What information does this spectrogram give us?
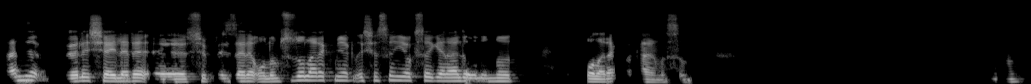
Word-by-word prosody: Sen 190 +3 +1
de 190 - -1 0.2
böyle 150 +4 +3
şeylere, 155 -1 +4
eee, 120 0 +4
sürprizlere 145 +3 -2
olumsuz 140 +5 -2
olarak 190 0 +1
mı 185 - -2
yaklaşırsın 175 +2 -5
yoksa 180 -1 -1
genelde 160 -1 +2
olumlu 150 0 -1 0.7
olarak 130 0 +3
bakar 115 -2 -6
mısın? 105 0 -12 3.0
Hı - - -17 0.2
hı. - - -15
150 Hz, 105 wpm, -24 LUFS, 140-175 Hz, 3.0 s, şeylere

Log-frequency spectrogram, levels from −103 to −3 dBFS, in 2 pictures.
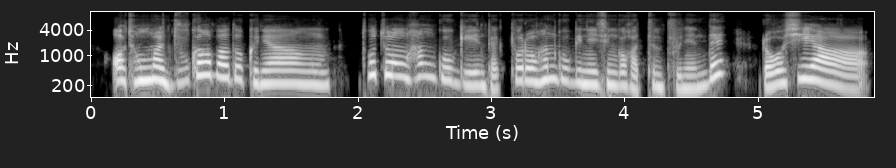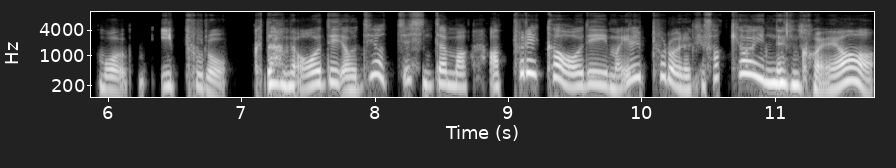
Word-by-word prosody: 어 265 - +5
정말 265 +1 +5
누가 270 - +2
봐도 310 -3 +2
그냥 225 -2 0 0.2
토종 360 -2 +2
한국인 275 -10 -3
100% 250 +9 -1
한국인이신 235 -7 0
것 205 - -1
같은 185 +1 -4
분인데 180 - -1 0.2
러시아 230 - +3
뭐 165 -4 -3 0.3
2% 190 -4 -5 0.2
그다음에 220 -2 +1
어디 225 +5 +1
어디였지? 270 - -3
진짜 225 -4 -3
막 190 -2 -3
아프리카 360 - +1
어디 200 +2 0
막 165 -3 -4
1% 320 +2 -1
이렇게 165 +4 -4
섞여있는 305 - +3
거예요. 230 +7 +2
230 Hz, 300 characters per minute, -20 LUFS, 200-290 Hz, 0.3 s, 어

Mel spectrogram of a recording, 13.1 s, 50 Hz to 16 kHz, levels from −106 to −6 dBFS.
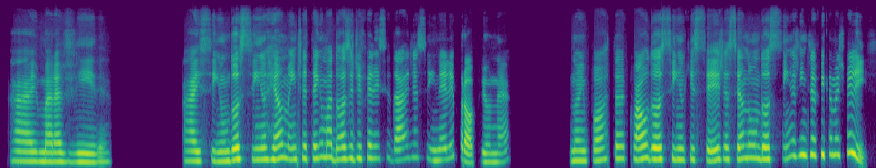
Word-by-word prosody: Ai, 210 -1 -1
maravilha. 195 -1 0 1.1
Ai 215 -1 0
sim, 210 0 -5
um 210 +1 +2
docinho, 245 +1 +3
realmente, 255 +1 +1
tem 260 +2 0
uma 295 0 -1
dose 255 +2 0
de 265 +1 -1
felicidade, 265 -1 -5
assim, 275 -5 -9
nele 240 +5 -4
próprio, 190 - -2
né. 190 +4 -7 0.9
Não 220 0 0
importa 235 +4 -2
qual 255 +2 +2
docinho 250 -1 +3
que 245 +2 -4
seja, 235 +1 0
sendo 255 +2 -1
um 275 -1 -1
docinho, 255 +2 0
a 320 - -3
gente 345 0 +2
fica 350 +1 +3
mais 345 0 -2
feliz. 390 -3 +3
245 Hz, 135 wpm, -23 LUFS, 215-265 Hz, 1.1 s, docinho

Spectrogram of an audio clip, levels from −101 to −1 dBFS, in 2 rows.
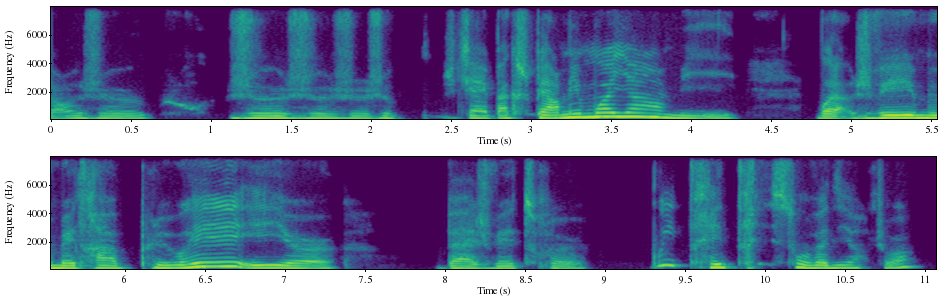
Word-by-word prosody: alors 170 +2 -7
je 165 +1 -7 0.5
je, 170 0 -2
heu, 170 0 +1
je 160 +1 -4
je 160 +1 -6
je 160 +2 -5 0.3
je 190 - -18
dirais 175 -3 -4
pas 175 - -4
que 175 - -7
je - - -13
perds 190 -2 +2
mes 230 +3 +6
moyens, 275 -1 +6
mais, 165 - -5 0.5
voilà 160 -3 -2
je 165 +1 -4
vais 190 +2 +6
me 185 -1 +5
mettre 175 0 +1
à 175 -1 -1
pleurer 255 +11 +3
et 190 -6 +2
heu, 165 0 -3 0.7
bah, 165 -2 -3
je 150 - -8
vais 160 0 -4
être, 160 0 -9 0.5
oui, 375 0 -3
très 225 0 0
triste, 420 - -11
on 220 - +3
va 185 0 +1
dire. 195 +1 -4
Tu - - -13
vois? 245 +2 -6
175 Hz, 200 wpm, -20 LUFS, 165-200 Hz, 0.7 s, mes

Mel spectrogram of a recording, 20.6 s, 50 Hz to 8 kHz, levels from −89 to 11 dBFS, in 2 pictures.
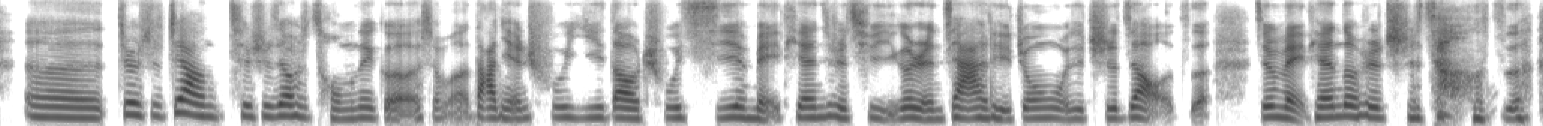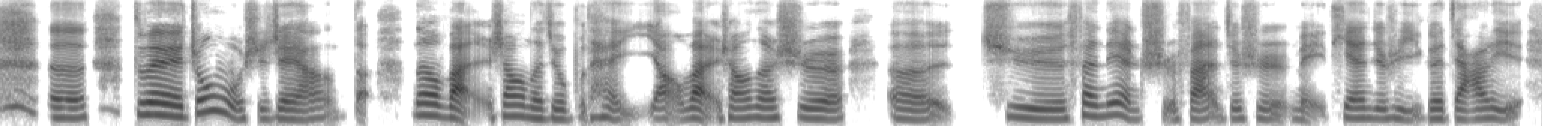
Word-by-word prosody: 呃， 195 -3 -2
就 245 +3 +1
是 225 -1 -7
这 285 - +1
样 225 -6 +4
其 215 -1 -3
实 215 0 -3
就 220 0 +2
是 - - -7
从 175 -2 -7
那 195 0 -2
个 185 - -2
什 180 -2 -5
么 - - -8
大 200 -2 +3
年 175 -2 -1
初 200 0 -5
一 195 +1 -7
到 185 -2 +3
初 195 +2 -3
七， 195 +1 0
每 170 -3 0
天 195 -1 +1
就 215 - -6
是 190 -3 -1
去 190 +1 0
一 170 - -6
个 195 +1 +2
人 170 -1 +4
家 185 +1 +5
里 180 -3 -2
中 185 +2 -3
午 - - -6
去 175 0 -6
吃 180 +1 +1
饺 195 +2 +1
子， - - -7 0.3
就 205 +1 +2
每 185 -4 +6
天 200 0 +3
都 215 -1 +2
是 200 -4 +2
吃 185 0 +3
饺 180 - +4 0.3
子。 180 +1 -4 0.4
嗯 190 -1 +1 0.3
对， 245 -3 +7
中 290 +8 0
午 170 - -3
是 175 -1 -3
这 175 -1 +3
样 170 +3 -1
的， - - -7 0.3
那 235 -1 +3
晚 200 - +4
上 220 -1 +2
呢， 180 -1 -1
就 170 -1 -4
不 - - -13
太 195 0 -2
一 - - -10
样， 180 -4 -1
晚 185 -1 +4
上 185 0 0
呢 190 -1 -1
是， 180 -4 -1 0.3
呃， 165 -2 -3 0.3
去 180 -5 -2
饭 225 +2 -1
店 235 -7 0
吃 160 - -4
饭。 - - +1
就 175 -1 -7
是 170 -1 -5
每 - - -7
天 185 -1 0
就 175 - -3
是 180 -1 -6
一 - - -8
个 175 0 -3
家 175 0 0
里， 180 -2 -5
190 Hz, 240 characters per minute, -23 LUFS, 175-205 Hz, 0.4 s, 对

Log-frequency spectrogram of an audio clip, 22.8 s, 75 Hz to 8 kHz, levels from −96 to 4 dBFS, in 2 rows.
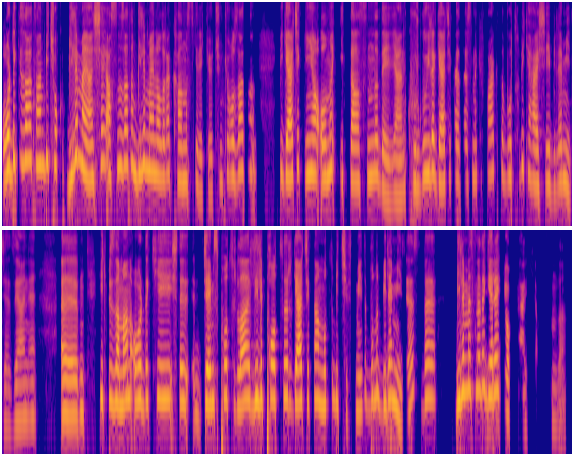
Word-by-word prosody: oradaki 265 +7 +4
zaten 280 -2 +3
birçok 270 -10 -3
bilinmeyen 230 -3 +4
şey 280 +7 -2
aslında 260 +4 0
zaten 275 -4 0
bilinmeyen 240 0 +2
olarak 220 +1 -2
kalması 195 -1 -4
gerekiyor. 155 -4 -11
Çünkü 195 +6 -13
o 215 +1 -1
zaten 235 +1 -5 0.5
bir 225 - -6
gerçek 225 +3 +3
dünya 225 0 +3
olma 210 +4 +2
iddiasında 205 +1 -3
değil. 145 -5 -3
Yani 150 0 -4
kurguyla 215 +6 -1
gerçek 195 -1 -2
hayat 200 -2 -7
arasındaki 205 0 -12
fark 230 +2 -8
da 220 -3 -11
bu. 215 - -4
Tabii 255 +5 -11
ki 225 -2 -9
her 185 -2 -1
şeyi 185 -1 -6
bilemeyeceğiz. 165 -6 -7
Yani, 165 +1 -8 0.5
emm, 175 +1 +3 0.3
hiçbir 240 -1 -2
zaman 220 +1 +4
oradaki, 235 +1 +1
işte, 225 -3 -1 0.3
James 220 0 +6
Potter'la 215 -4 +1
Lily 240 0 +3
Potter 245 +1 +2
gerçekten 225 +2 +3
mutlu 215 +2 -2
bir - - -2
çift 175 -4 -12
miydi, 190 0 -5
bunu 240 0 -4
bilemeyeceğiz 225 - -1
ve 245 +2 0 0.4
bilinmesine 285 +4 +3
de 305 - +2
gerek 265 +2 +4
yok 180 -3 -2 0.2
belki 140 - -22 0.4
aslında. 150 -1 -18
220 Hz, 150 wpm, -23 LUFS, 195-240 Hz, 0.5 s, James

